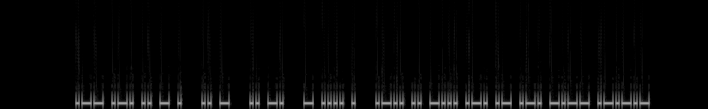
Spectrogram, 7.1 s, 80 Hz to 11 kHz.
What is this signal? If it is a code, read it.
Morse code, heard as a keyed tone, about 40 wpm, 700 Hz. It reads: WRITE IT IN THE LIBRARY.
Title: Sentences from Top 600 Words 40wpm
